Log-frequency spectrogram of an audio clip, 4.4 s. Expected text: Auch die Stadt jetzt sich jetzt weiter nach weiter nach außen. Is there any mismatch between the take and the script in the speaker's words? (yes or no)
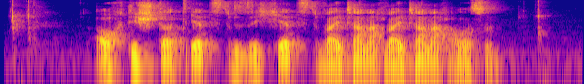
no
